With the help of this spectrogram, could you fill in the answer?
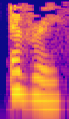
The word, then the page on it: every: ev・ery; évri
